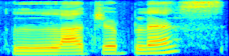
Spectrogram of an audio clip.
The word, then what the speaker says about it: La Diablesse: Today we're talking about the Infamous devil-woman, the La Diablesse, pronounced 'lah-jah-bless' even though it is derived from the French word 'diable' which means 'devil'.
